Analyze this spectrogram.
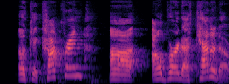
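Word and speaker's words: Cochrane: in her hometown of and I want to pronounce this right. Is it Cochran? Okay. Cochran uh Alberta, Canada, right?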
